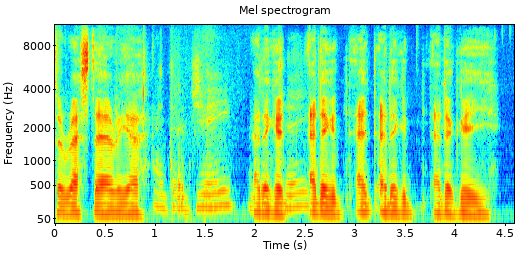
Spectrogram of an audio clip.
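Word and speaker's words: Edaggee: Edinburgh. It's spelled E-D-G, no, E-D-A-G-G-E.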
